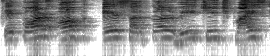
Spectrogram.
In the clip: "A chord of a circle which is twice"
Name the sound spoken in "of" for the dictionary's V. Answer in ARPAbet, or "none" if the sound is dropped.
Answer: P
